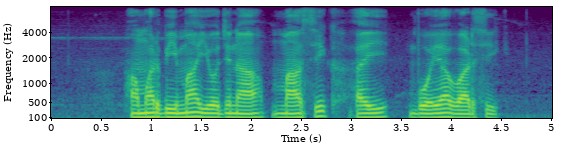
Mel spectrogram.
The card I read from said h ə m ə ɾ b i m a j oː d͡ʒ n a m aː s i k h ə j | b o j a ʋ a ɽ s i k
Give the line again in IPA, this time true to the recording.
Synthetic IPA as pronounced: h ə m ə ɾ b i m a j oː d͡ʒ n a m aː s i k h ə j | b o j a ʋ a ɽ s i k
